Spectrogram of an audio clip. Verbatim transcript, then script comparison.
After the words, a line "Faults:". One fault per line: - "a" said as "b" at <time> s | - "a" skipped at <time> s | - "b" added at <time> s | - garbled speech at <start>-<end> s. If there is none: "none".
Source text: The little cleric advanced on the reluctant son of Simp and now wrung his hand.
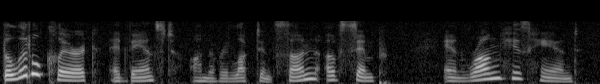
The little cleric advanced on the reluctant son of Simp and wrung his hand.
Faults:
- "now" skipped at 4.7 s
